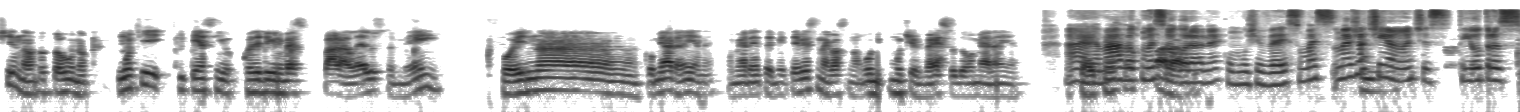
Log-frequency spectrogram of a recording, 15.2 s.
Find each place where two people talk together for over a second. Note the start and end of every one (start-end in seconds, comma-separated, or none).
10.8-12.0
